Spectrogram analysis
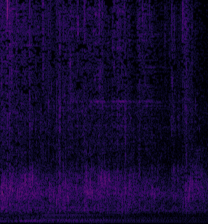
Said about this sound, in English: Come on, clap your hands and thank him.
